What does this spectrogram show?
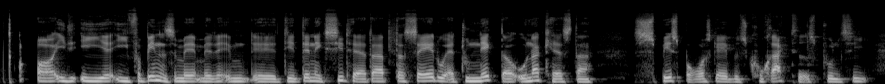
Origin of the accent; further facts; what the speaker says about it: Aarhus, Central Denmark Region, Denmark; Det synes jeg er en spændende analyse, særligt som aarhusianer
